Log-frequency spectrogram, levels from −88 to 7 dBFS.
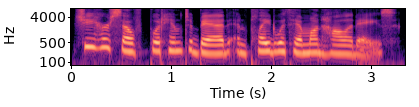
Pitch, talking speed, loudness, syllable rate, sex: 235 Hz, 215 wpm, -16 LUFS, 4.7 syllables/s, female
